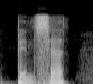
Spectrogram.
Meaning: a pair of tweezers, small (usually metal) pincers, used for handling small objects and in medicine
- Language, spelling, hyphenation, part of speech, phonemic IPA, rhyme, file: Dutch, pincet, pin‧cet, noun, /pɪnˈsɛt/, -ɛt, Nl-pincet.ogg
